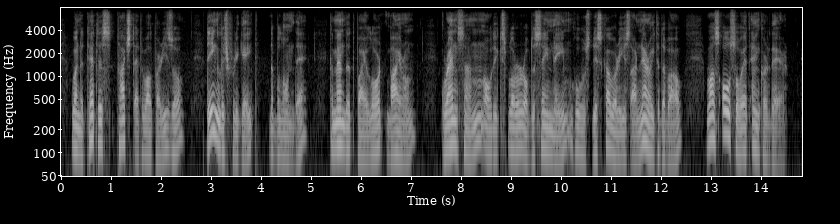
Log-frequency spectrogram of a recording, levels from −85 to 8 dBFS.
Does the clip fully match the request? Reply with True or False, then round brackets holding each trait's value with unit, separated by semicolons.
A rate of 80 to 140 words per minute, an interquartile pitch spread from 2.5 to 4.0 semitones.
False (135 wpm; 4.7 semitones)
